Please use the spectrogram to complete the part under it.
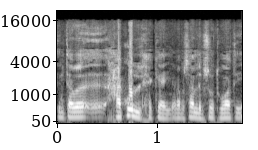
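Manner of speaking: ordinary delivery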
